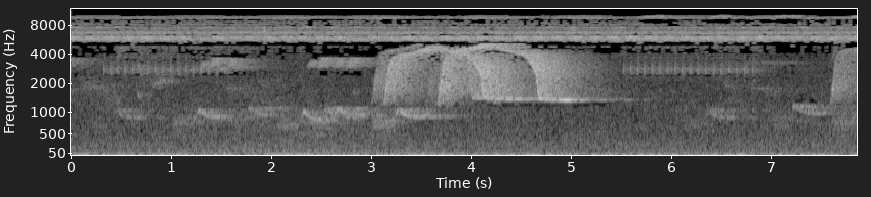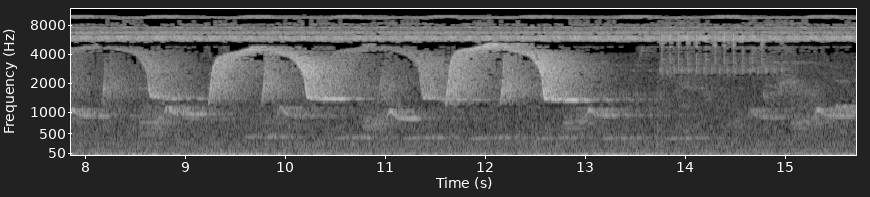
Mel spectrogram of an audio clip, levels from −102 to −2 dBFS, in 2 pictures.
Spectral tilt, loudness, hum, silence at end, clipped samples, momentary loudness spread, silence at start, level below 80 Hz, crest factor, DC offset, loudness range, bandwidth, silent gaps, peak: 2.5 dB/octave; -26 LUFS; none; 0 s; under 0.1%; 7 LU; 0 s; -52 dBFS; 20 dB; under 0.1%; 5 LU; 11 kHz; none; -10 dBFS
